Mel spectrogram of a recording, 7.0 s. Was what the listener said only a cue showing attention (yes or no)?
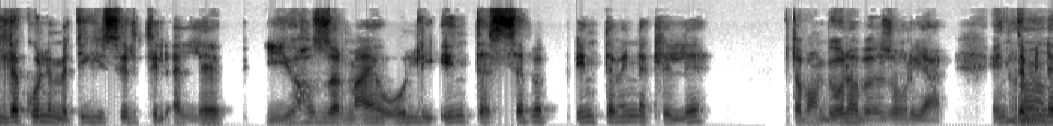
yes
